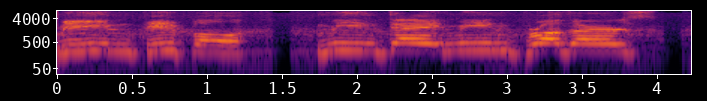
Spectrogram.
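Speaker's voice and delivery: tearful, high-pitched crying voice, very slowly drawn out. Game narrator voices a dwarf who keeps crying, in a crying voice. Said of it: "he's still kind of crying all the while".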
